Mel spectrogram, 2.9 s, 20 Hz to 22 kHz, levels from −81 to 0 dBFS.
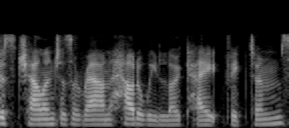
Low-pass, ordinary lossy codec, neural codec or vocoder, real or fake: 7.2 kHz; AAC, 48 kbps; none; real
